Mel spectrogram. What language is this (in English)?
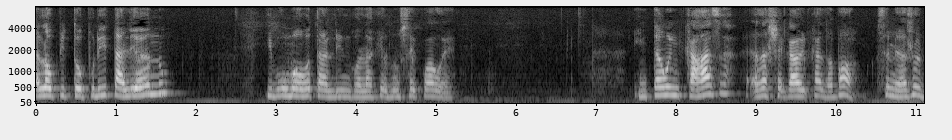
Portuguese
